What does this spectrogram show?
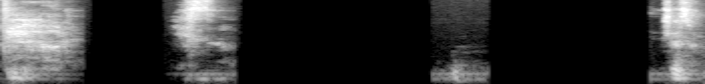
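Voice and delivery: stage whisper. Leaning in toward another player during the game, whispering. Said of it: "what are you whispering?".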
